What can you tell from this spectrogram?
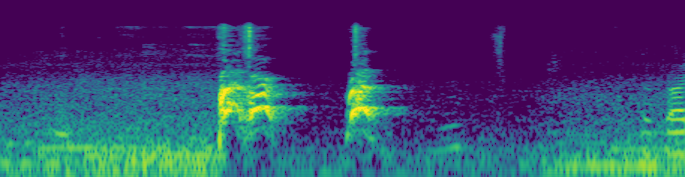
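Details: A stressed Yorkshire Terrier reacting to a gas delivery man, giving two sharp barks about a second apart amid low background hum, with people talking quietly nearby.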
